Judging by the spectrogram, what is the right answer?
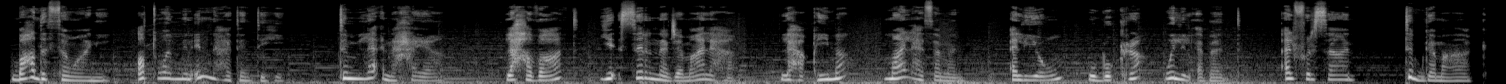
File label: sample e3lan khaleeji; Mutanafas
